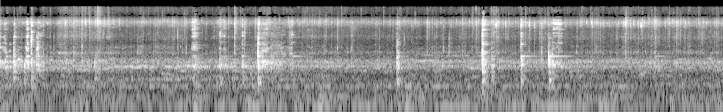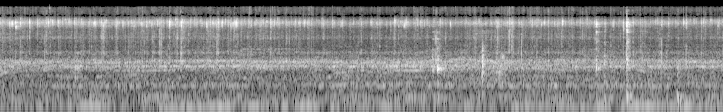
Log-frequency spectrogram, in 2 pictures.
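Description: Chicken shami kababs shallow-frying in oil in a stainless steel pan, a steady sizzle. During roughly the first ten seconds a metal spoon and tongs clink and scrape against the pan as the kababs are turned, with only a few knocks after that.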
